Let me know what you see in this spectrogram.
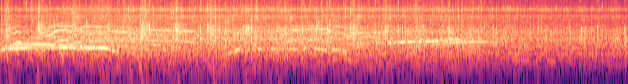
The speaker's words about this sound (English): The Obersturmbannführer says nothing, but nods to the clapping Führer, the clapping crowd.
